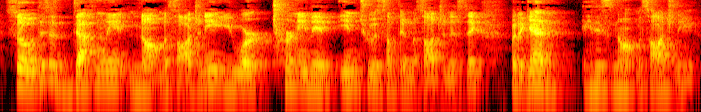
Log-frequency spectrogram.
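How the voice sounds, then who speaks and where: A man with a sassy, expressive drag queen manner, giving casual reaction commentary in an indoor room. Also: on the high side, brisk, roomy sound. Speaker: drag performer reacting to a video. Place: indoor room at home, with hard walls.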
